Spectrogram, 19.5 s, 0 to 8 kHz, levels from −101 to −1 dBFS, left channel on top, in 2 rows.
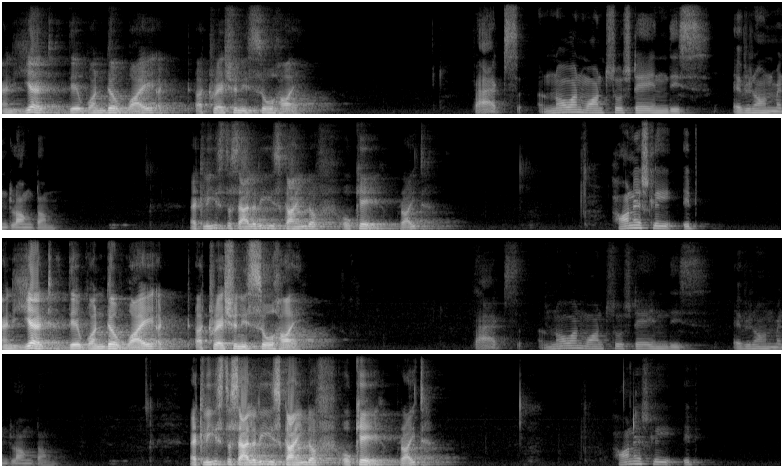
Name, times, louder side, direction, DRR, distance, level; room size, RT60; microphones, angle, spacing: voice 1, 0.0-3.9 12.1-15.2, right 7 dB, 60° right, 0.3 m, -28 dB
voice 2, 5.9-8.8 9.2-10.4 17.4-18.4, left 6 dB, 55° left, 0.3 m, -42 dB
11.0 x 7.4 x 5.8 m
head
